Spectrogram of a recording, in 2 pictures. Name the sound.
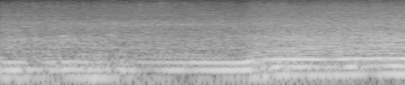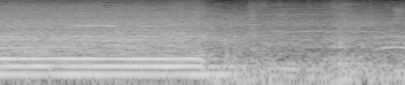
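Triceratops monster truck engine during a nose wheelie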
